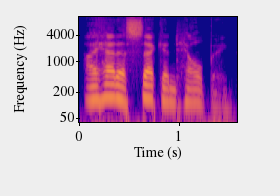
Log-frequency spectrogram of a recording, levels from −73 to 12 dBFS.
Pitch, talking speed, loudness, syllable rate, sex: 120 Hz, 190 wpm, -17 LUFS, 4.8 syllables/s, male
